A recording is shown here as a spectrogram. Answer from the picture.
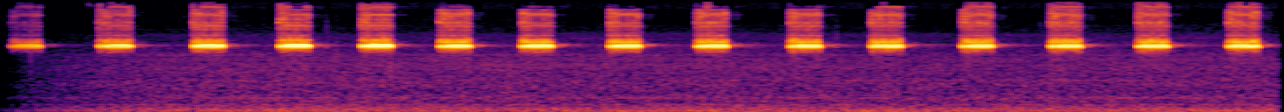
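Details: A single cricket chirping in a steady rhythm, about two high, shrill pulses per second, each a short clean trill, with quiet background between chirps.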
